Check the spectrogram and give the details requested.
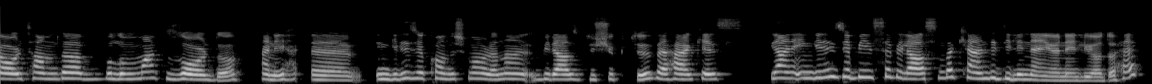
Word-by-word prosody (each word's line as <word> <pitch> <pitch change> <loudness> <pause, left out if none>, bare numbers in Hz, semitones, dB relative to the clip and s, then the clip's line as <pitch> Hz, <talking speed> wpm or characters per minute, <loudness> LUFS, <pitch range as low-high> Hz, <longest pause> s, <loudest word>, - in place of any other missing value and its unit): ortamda 260 +1 +2 0.2
bulunmak 260 +4 0
zordu. 225 -5 +3
Hani, 225 -1 +1 0.2
h 220 - 0
emm, 200 -3 -1
İngilizce 245 +4 0
konuşma 265 -1 -3
oranı 245 +1 +1
biraz 230 0 +1
düşüktü 230 +3 -2
ve 245 -3 +4
herkes, 240 0 0 0.2
yani, 285 -1 +1
İngilizce 310 +4 -1
bilse 335 +1 -2
bile 275 -5 +2
aslında 255 +7 +2
kendi 280 -4 +1
diline 230 -5 +1
yöneliyordu 180 0 -2
hep. 300 +10 -2
250 Hz, 115 wpm, -24 LUFS, 230-275 Hz, 0.2 s, ve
